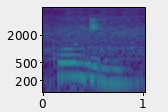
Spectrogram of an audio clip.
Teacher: konsonan nga yang merupakan konsonan nasal velar bersuara. Konsonan ini dilambangkan dengan deret huruf N dan G.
